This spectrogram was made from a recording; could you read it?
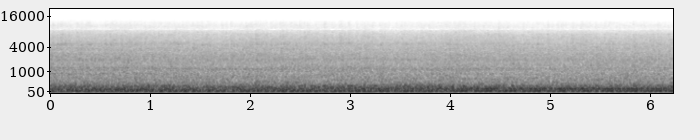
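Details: Holden LX Torana V8 barn find, already warmed up, tailpipes removed and exhaust temporarily dumped before the diff: loud, even, deep V8 burble holding steady with no knocks or misses; healthy running.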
